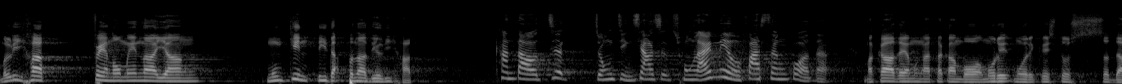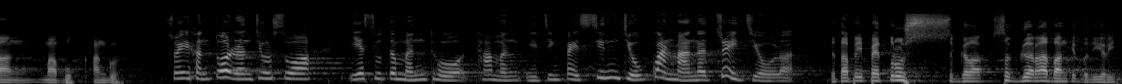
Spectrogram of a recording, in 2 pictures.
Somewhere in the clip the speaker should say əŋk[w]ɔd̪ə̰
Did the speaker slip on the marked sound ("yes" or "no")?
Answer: no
